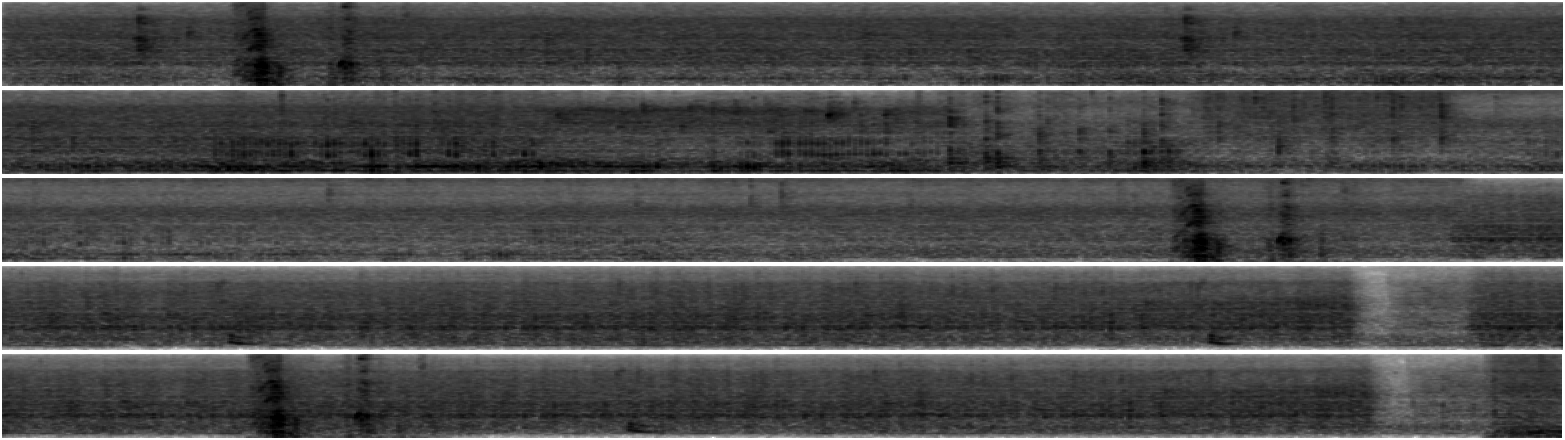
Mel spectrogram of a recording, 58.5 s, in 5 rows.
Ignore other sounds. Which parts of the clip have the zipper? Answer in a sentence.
The zipper can be heard from 1.7 to 3.1 s, from 32.1 to 33.6 s and from 48.6 to 50.1 s.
